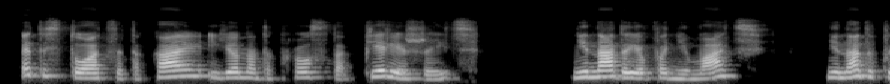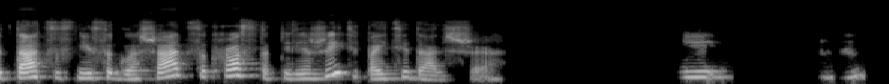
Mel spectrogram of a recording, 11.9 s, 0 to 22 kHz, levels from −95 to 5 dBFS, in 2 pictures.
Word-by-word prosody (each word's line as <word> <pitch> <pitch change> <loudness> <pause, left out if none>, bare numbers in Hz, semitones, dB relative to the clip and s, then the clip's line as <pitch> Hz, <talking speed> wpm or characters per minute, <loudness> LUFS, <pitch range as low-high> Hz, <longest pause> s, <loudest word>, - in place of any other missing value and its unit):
эта 325 -2 -2
ситуация 215 -9 0
такая, 250 +11 +4
её 230 -4 0
надо 215 -3 -6
просто 235 -5 -6
пережить. 195 -8 -1 0.6
Не 240 +2 +2
надо 270 -2 +8
её 215 -1 +5
понимать, 210 +6 -1 0.4
не 235 -2 -1
надо 260 +4 +3
пытаться 230 0 +2
с 220 - -21
ней 210 0 -4
соглашаться. 220 - -1
Просто 310 +1 -1
пережить 195 - -3
и - - -16
пойти 190 +6 -7
дальше. 165 -1 -11 1.2
И 245 0 -7 0.6
Мгм. 235 +4 -16
230 Hz, 120 wpm, -24 LUFS, 195-260 Hz, 1.2 s, надо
